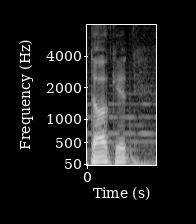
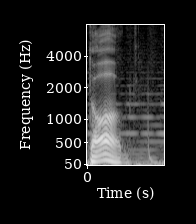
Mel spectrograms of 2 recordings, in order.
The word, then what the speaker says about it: Dogged: I was saying Dogged. It is Dogged.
